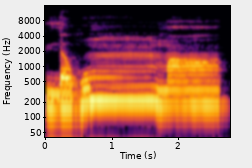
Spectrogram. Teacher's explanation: میم ساکن کے بعد میم آیا ہے جسے ادغام شفوی کہتے ہیں، یعنی ان دو میم کو اکٹھا ملا کر پڑھنا ہے. لہم ما، اور اکٹھا ملا کر پڑھنے کی وجہ یہ بھی ہے کہ دوسری میم پر شد ہے، اس لیے میم کی آواز درمیان میں ٹوٹنی نہیں چاہیے.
